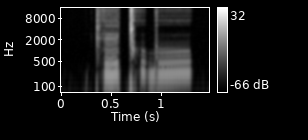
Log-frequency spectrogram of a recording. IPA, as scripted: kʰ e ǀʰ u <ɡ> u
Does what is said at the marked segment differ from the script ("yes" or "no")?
no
